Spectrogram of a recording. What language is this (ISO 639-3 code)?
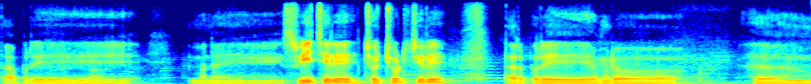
ori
